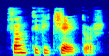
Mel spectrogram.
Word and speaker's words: Sanctificetur: So that means that it gets the accent. Sanctificetur on the penultimate syllable. Sanctificetur.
